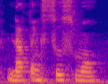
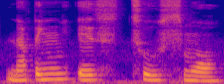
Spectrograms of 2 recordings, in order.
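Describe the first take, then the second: First: Said in the usual way. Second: Each word of too small laid down slowly; slow and deliberate on too small; slow, stressed too small. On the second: Shown as a demonstration. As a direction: drag out too small so it sinks in.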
